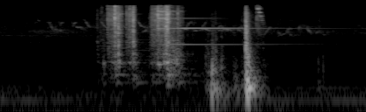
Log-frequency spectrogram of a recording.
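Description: A car door opens and shuts.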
